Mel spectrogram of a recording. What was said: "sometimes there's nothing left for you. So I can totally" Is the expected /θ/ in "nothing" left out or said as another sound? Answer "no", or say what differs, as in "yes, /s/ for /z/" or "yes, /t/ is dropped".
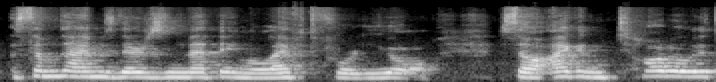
no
